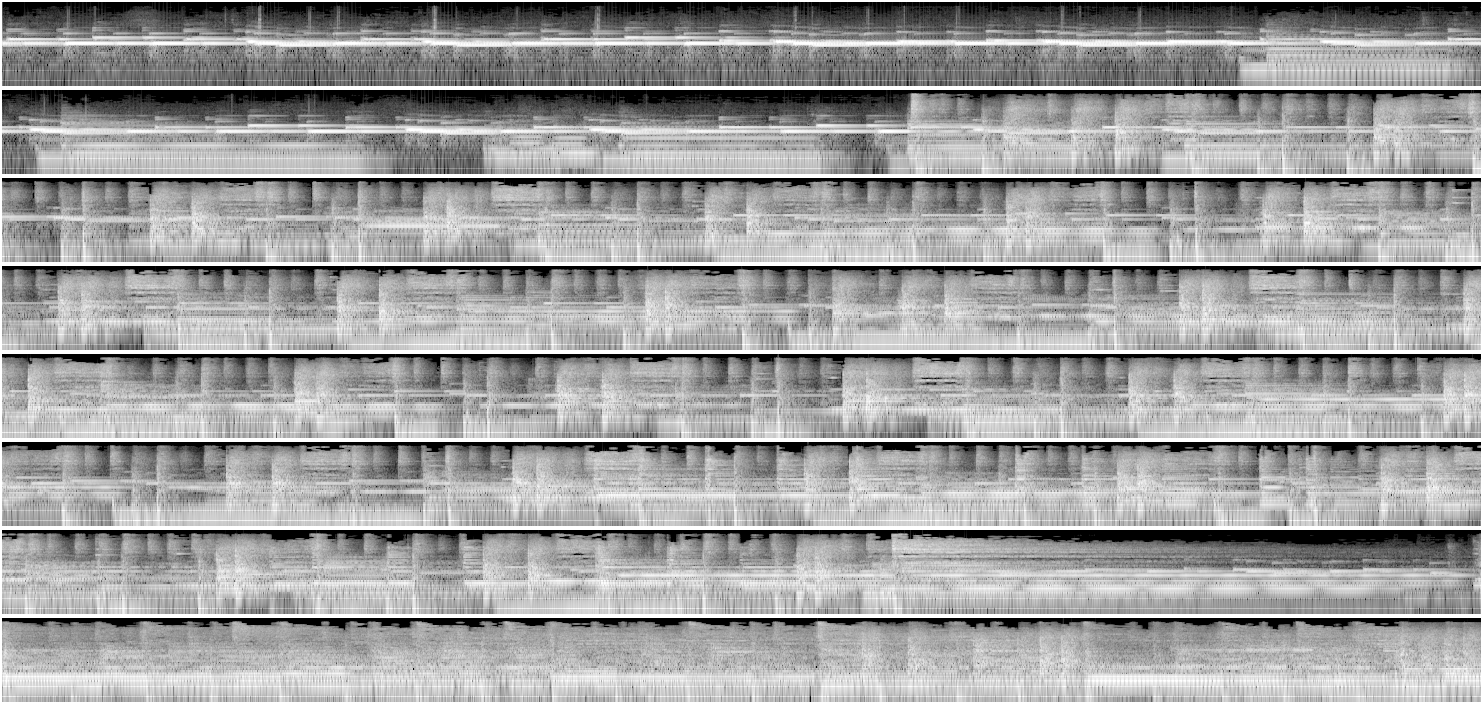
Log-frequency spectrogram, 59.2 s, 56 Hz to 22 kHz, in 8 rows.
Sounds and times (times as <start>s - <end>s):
Music: 0.0s - 59.1s.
